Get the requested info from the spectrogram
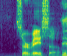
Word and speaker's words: cerveza: Cerveza.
